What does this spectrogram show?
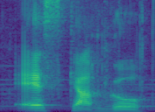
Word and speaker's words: escargot: Escargot, well done. Honestly, well done. Yeah, this is escargot. Yeah, there's a T at the end after the O that you don't pronounce, but that's another story for another time, right?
